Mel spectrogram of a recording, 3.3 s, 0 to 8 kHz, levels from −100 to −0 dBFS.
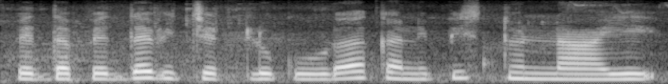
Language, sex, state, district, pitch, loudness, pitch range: Telugu, female, Telangana, Hyderabad, 195 Hz, -16 LUFS, 190-215 Hz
